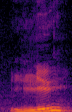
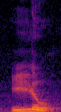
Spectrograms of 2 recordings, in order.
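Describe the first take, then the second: First: LU with rounded front vowel; French u sound. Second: LU said as loue, back oo; French ou sound. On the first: Teacher contrasting two vowels, fronted French u. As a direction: say LU as French u, tongue forward. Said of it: "los sonidos U". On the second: Teacher contrasting two vowels, back oo. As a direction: say LU like Spanish lu. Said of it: "y el sonido U". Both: Shown as a demonstration.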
